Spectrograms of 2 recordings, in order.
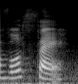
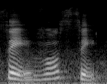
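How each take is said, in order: First: Você said with an open final É, like vocÉ; open é sound. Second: Você said with a closed final Ê, as the circunflexo marks; closed ê sound. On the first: Teacher contrasting the open sound with the circunflexo in você. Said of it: "É diferente de eu falar". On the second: Teacher showing students the circunflexo sound in você. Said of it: "Percebam o som". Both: Shown as a demonstration.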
